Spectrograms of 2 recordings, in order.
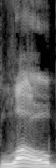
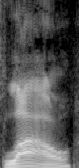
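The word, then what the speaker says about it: Lowe: Brandon Lau, who looks like it should be pronounced low, but it's pronounced Lau, and he had a couple of home runs, so the Rays win that game.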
